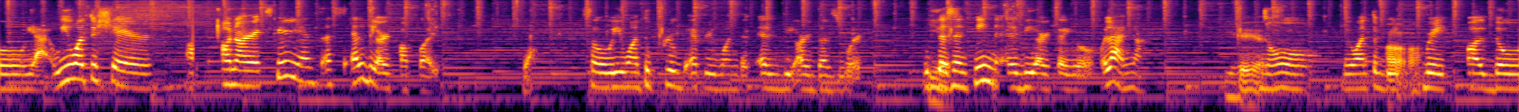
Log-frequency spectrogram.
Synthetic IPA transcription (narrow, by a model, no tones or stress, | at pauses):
oja̰wiwãnt̪ʊʃɛɹʔ | ʔɔ̃nawəɹɛkspiɹiɐ̃nsɐsɛldiaɹkɔpɔl | ja̰ | sowiwãnt̪ʊpɹuvɛvɹiwɐ̃nd̪ɐt̪̚ʔɛld̪iʔaɹd̪ɐswɜ̰ɹk̚ | ʔɪt̪̚d̪azɛ̃nt̪̚mĩnːɐʔɛlbiaɹkɐjowɐlana | nodewãnt̪ubeʔbɹet̪̚ʔɔld̪o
